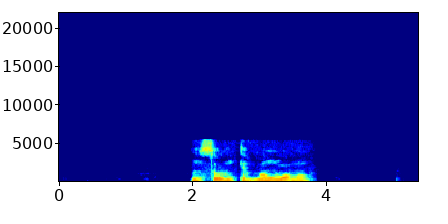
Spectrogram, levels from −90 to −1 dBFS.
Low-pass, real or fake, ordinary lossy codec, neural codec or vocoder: 5.4 kHz; real; MP3, 48 kbps; none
